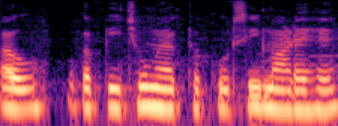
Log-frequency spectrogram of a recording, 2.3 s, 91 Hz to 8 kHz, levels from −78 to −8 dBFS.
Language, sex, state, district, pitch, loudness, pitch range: Chhattisgarhi, male, Chhattisgarh, Raigarh, 170 Hz, -17 LUFS, 165-175 Hz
